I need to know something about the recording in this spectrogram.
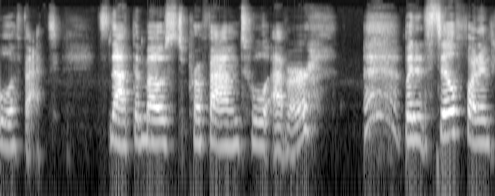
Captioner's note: chuckling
